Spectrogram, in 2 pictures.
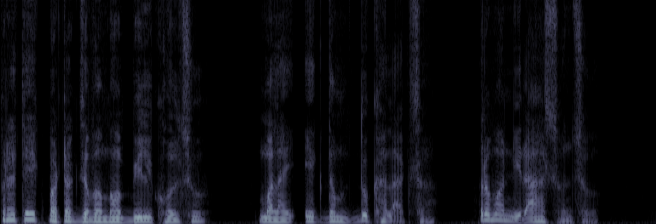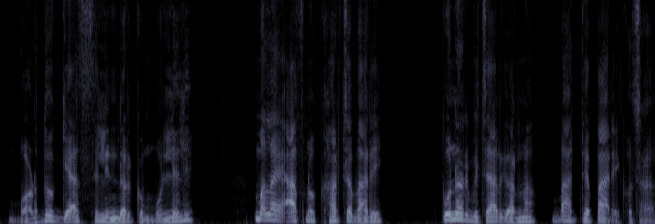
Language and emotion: Nepali, sad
